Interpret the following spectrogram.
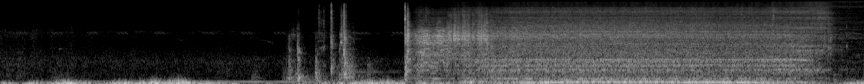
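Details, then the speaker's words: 1977 Ford F250 351M V8, Duraspark II, carb mixture screws at 2 turns out: cranks briefly, catches, runs rough a few seconds at low idle, then dies. Stalling after start; owner suspects a clogged carb idle circuit, unconfirmed. "Did not want to run, Coach. This is weird. You know, this is weird. I wonder if the idle circuit's clogged again in that carb somehow."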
